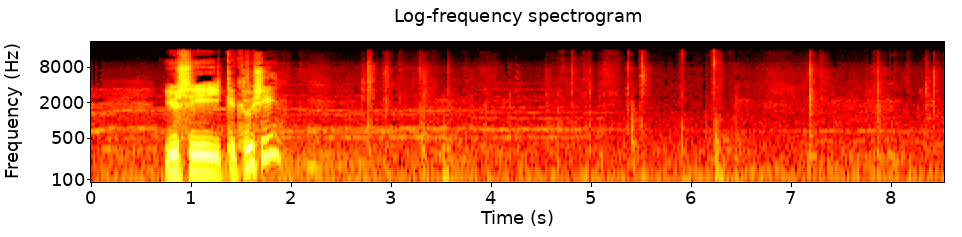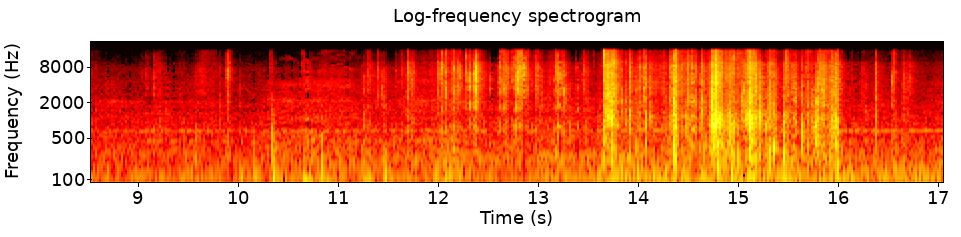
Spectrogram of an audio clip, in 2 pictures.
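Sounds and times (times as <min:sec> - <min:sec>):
foil wrapper crinkling: 0:11.3 - 0:16.8.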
